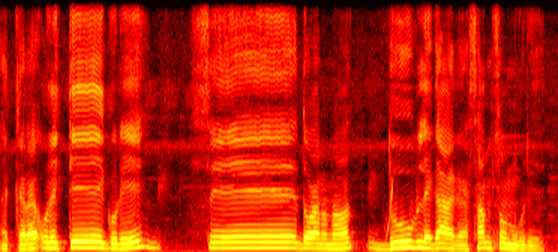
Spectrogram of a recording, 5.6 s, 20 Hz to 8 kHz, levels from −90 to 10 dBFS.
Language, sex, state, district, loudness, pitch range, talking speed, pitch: Chakma, male, Tripura, West Tripura, -12 LUFS, 155-180 Hz, 105 wpm, 170 Hz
